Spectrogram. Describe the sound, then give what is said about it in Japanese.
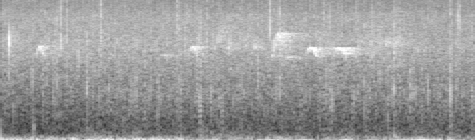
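Steady rain patters on surfaces in a place where it often rains, a dense, continuous spray of drops with occasional sharper taps, while faint birdlike chirps drift in the background. “ここってさ、雨が降ることが多いんだけど、傘を持ってない人に会うのって久々だよ。”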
